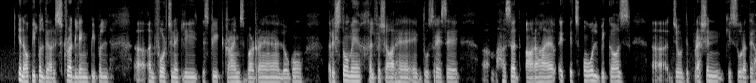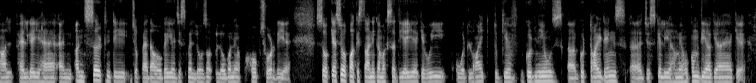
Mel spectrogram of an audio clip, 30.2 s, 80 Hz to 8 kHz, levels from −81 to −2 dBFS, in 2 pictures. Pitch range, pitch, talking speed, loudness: 115-125 Hz, 120 Hz, 160 wpm, -23 LUFS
